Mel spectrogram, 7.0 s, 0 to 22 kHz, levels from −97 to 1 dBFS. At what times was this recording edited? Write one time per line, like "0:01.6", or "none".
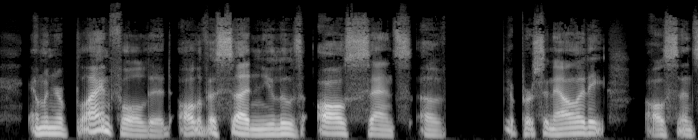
none

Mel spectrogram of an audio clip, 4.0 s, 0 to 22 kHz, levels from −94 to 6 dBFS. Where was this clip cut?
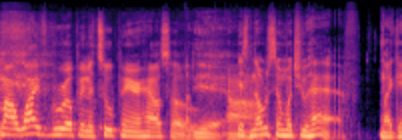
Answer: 0:02.4

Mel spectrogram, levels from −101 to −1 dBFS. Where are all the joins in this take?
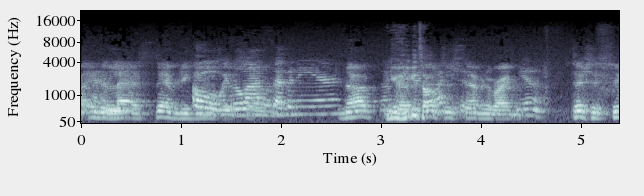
none

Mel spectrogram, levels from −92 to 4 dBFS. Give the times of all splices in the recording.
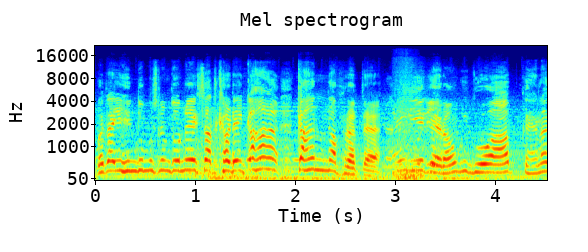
0:03.0

